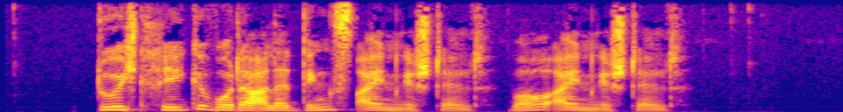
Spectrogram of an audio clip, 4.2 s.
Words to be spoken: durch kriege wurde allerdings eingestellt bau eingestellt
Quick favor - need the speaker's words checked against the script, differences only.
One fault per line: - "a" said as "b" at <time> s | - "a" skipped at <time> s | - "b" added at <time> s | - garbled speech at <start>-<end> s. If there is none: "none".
none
